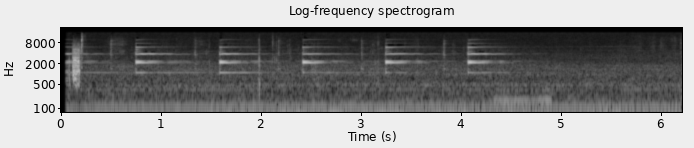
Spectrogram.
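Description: Locomotive bell of an ACE commuter train ringing as the train gets ready to depart: six evenly spaced strikes a little more than one a second, each ringing on and fading, stopping about four seconds in. A steady low engine hum runs underneath.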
